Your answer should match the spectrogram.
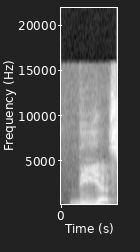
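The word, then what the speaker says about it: día: O D fraco, dias. Dias. Já aproveito para dar dica quando a gente vai falar em dia em espanhol, é dia, também com esse D fraquinho, tá?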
